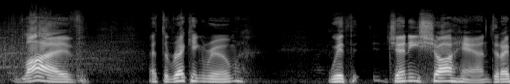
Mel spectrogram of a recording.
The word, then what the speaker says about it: Jenny Shawhan: We are here live at the Wreckingroom with Jenny Shawhan. Did I pronounce that right?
